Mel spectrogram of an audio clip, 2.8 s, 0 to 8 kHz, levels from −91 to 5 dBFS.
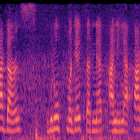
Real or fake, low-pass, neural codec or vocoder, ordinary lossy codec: fake; 7.2 kHz; codec, 16 kHz, 1.1 kbps, Voila-Tokenizer; none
